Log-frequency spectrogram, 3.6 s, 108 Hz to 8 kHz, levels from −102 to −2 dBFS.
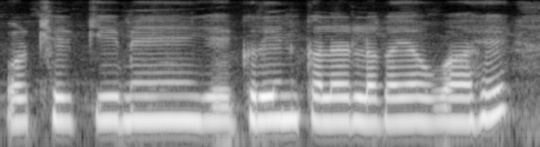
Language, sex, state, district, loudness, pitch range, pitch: Hindi, female, Arunachal Pradesh, Lower Dibang Valley, -14 LUFS, 230-240 Hz, 235 Hz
